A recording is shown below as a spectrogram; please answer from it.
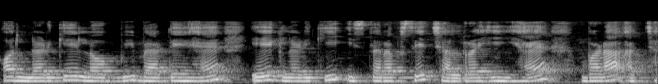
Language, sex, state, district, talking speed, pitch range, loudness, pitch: Hindi, female, Uttar Pradesh, Jyotiba Phule Nagar, 155 wpm, 155-180 Hz, -14 LUFS, 160 Hz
